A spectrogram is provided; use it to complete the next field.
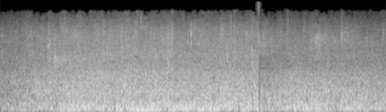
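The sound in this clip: Heavy pouring rain: a dense, steady hiss of downpour that holds at an even, loud level throughout, with no voices.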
